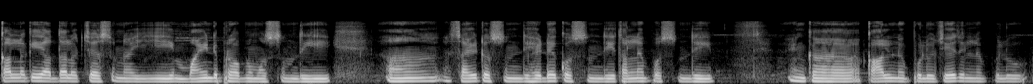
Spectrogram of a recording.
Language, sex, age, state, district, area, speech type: Telugu, male, 18-30, Andhra Pradesh, Nellore, urban, spontaneous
